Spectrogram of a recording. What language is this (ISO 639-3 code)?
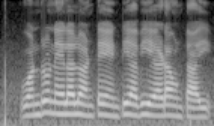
tel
